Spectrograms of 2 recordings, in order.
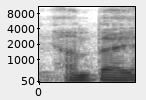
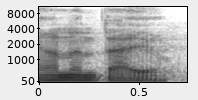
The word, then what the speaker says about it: अनंताय: अनंत में न को हाल कर देने का नियम है, अ जहाँ है उसको छोड़ के बोलना। अनंताय के न में अ को छोड़ दी क्या होगा? अंताय। नमस्त्वंताय, नमस्त्वंताय, अंताय नहीं अनंताय। तो ये उच्चारण करते समय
